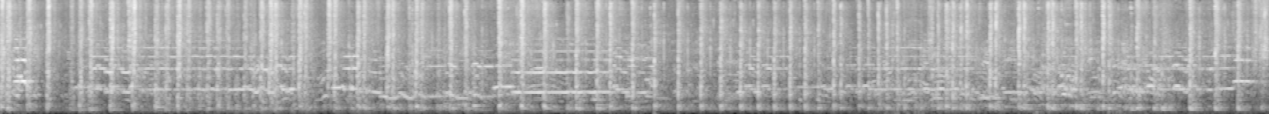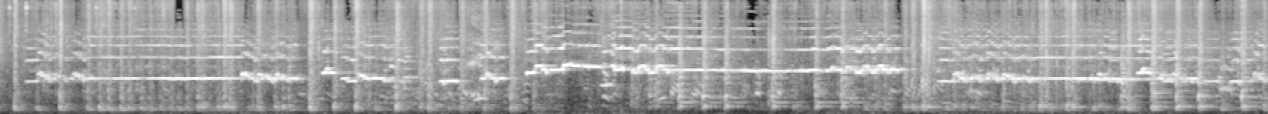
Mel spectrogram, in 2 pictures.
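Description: Japanese festival music for a shishimai lion dance: a bamboo transverse flute plays a melody of long held notes over fast, steady percussion. The flute is more prominent in the second half.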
